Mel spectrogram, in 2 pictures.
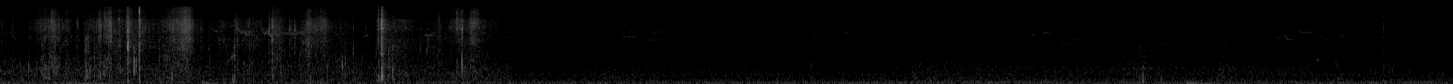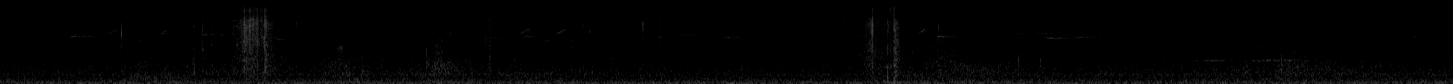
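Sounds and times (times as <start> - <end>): leafy stems rustling: 0.0 - 5.1, 15.6 - 24.1
bird chirps: 23.1 - 28.0.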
